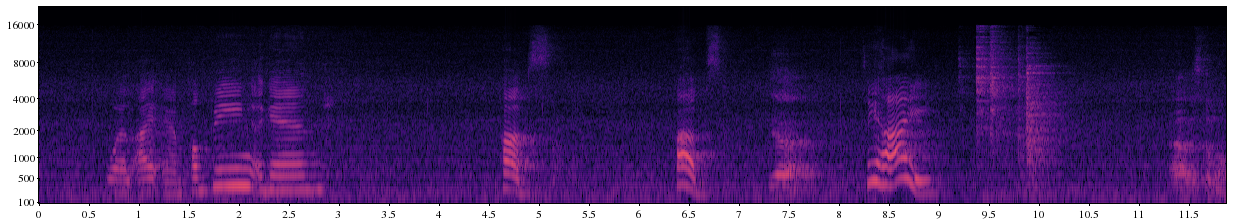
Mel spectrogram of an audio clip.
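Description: A young woman talks playfully close by, her voice rising and falling in short bursts.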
